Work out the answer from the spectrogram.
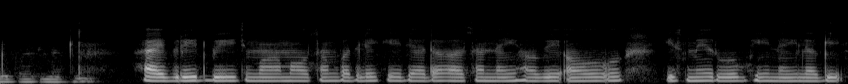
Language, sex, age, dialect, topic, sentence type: Chhattisgarhi, female, 25-30, Eastern, agriculture, statement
